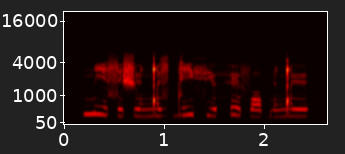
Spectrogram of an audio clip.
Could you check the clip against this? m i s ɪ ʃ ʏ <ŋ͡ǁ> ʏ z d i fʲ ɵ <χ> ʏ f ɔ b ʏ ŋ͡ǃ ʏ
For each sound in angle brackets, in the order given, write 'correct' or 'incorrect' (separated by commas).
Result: incorrect, incorrect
